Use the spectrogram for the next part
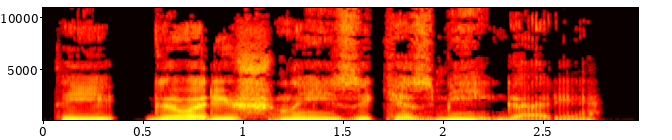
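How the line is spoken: Calm reply. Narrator (Russian): ответил Дамблдор спокойно

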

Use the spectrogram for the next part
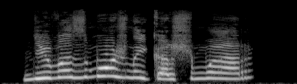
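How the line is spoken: Sobbing. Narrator (Russian): рыдая, Гермиона

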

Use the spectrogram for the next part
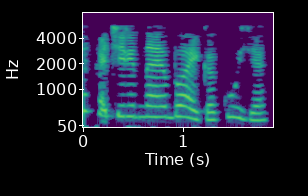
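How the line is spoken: Chuckling. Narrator (Russian): хохотнула я

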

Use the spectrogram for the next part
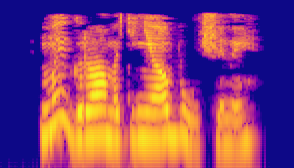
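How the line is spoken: Grumble with budding respect. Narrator (Russian): проворчала та с наклюнувшимся уважением

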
